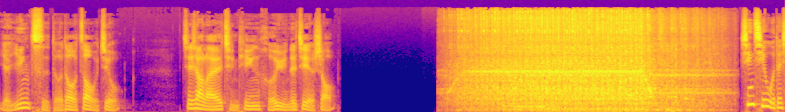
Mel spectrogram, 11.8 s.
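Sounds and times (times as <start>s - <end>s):
speech: 0.0s - 1.9s, 2.8s - 5.1s, 11.2s - 11.7s
sewing machine stitching quilt blankets: 6.6s - 11.1s.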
